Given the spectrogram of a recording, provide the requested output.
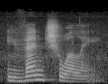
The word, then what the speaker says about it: eventually: and as you know when we have a t u in the middle of the word it sounds like cha eventually eventually now in this word the accent is on the second syllable eventually eventually okay great we're going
